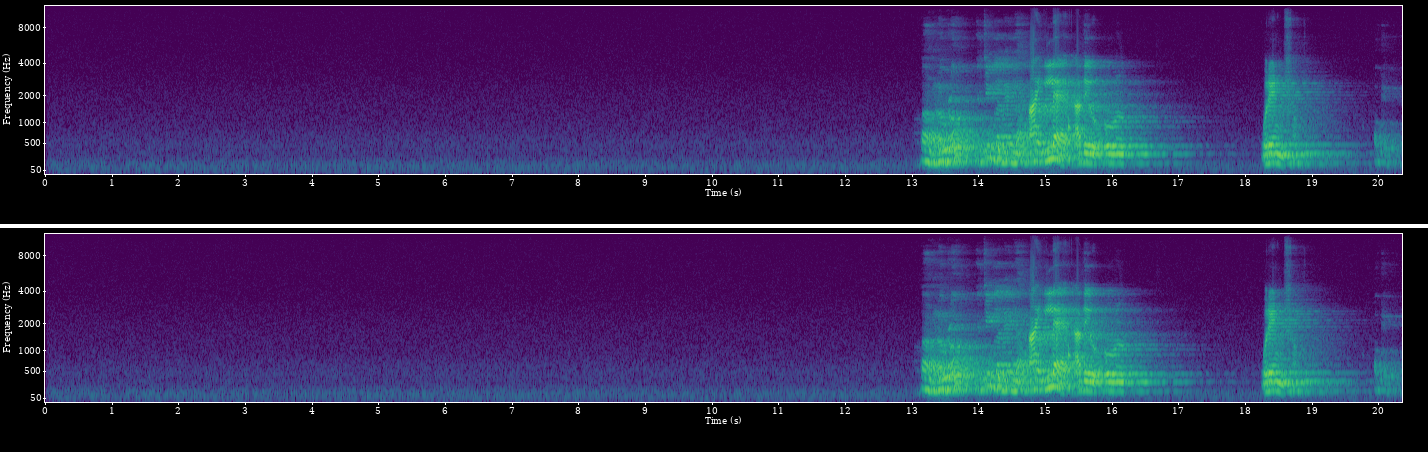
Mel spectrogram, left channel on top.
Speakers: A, on the right (about 70°); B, on the left (about 45°).
A: ஆ ஹலோ ப்ரோ இருக்கீங்களா லைன்ல
B: ஆ இல்ல அது ஒ ஒரே நிமிஷோ
A: ஓகே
